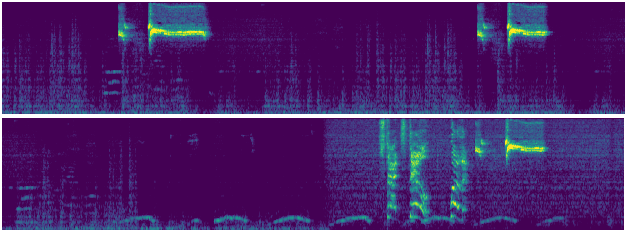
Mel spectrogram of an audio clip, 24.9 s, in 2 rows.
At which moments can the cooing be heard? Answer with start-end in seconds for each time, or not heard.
14.9-23.8.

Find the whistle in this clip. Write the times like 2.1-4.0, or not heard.
2.3-4.1, 9.5-10.9, 21.9-23.3.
